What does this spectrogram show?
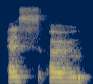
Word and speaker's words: SORSE: explained in a second source is pronounced like s-o-u-r-c-e source and we chose this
